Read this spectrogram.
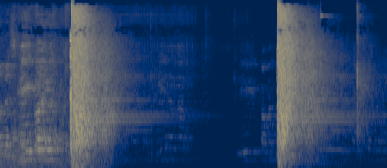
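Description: A pistol fires two loud shots indoors with a short ringing echo.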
